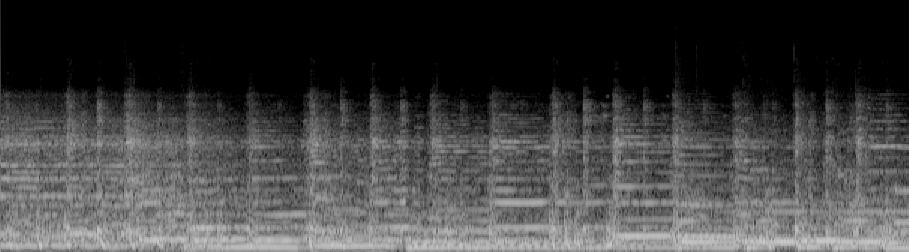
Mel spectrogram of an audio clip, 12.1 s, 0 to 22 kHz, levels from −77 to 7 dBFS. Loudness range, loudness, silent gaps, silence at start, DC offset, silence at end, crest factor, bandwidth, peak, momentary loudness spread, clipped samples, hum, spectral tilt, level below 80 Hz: 2 LU; -17 LUFS; none; 0 s; under 0.1%; 0 s; 14 dB; 5.4 kHz; -2 dBFS; 3 LU; under 0.1%; none; -10 dB/octave; -28 dBFS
